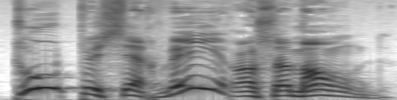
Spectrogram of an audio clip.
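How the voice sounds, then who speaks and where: A woman voicing a patient, kindly old woodcarver in a storybook reading, slow and gentle, giving little lessons. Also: on the low side, wildly swooping pitch, heavily acted. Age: older.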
